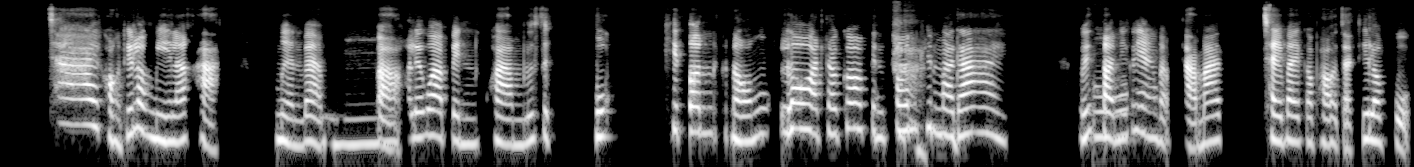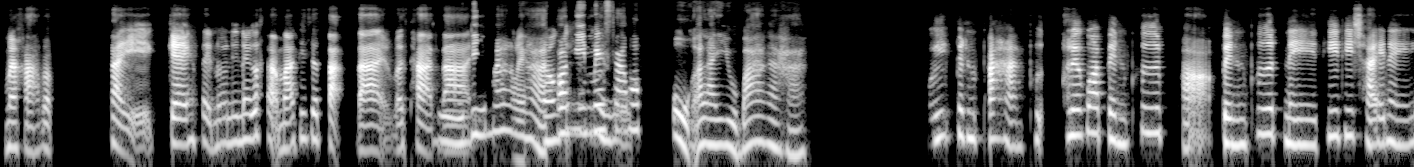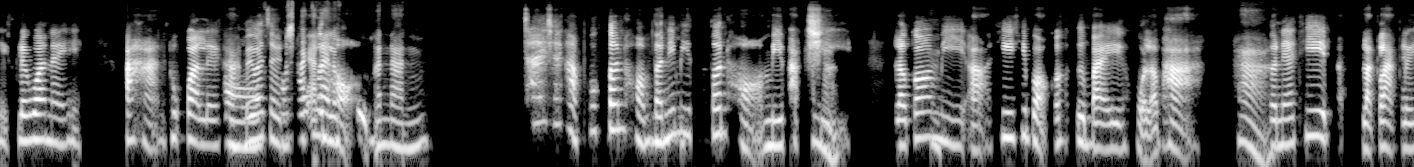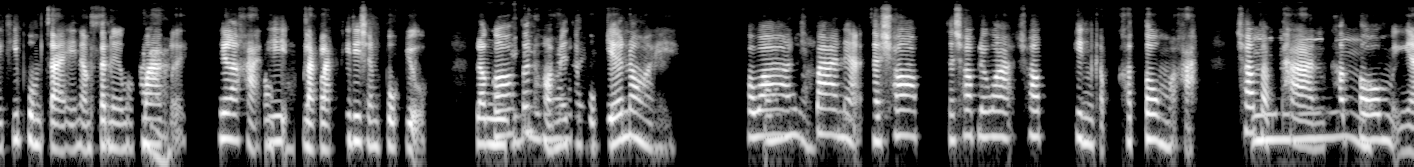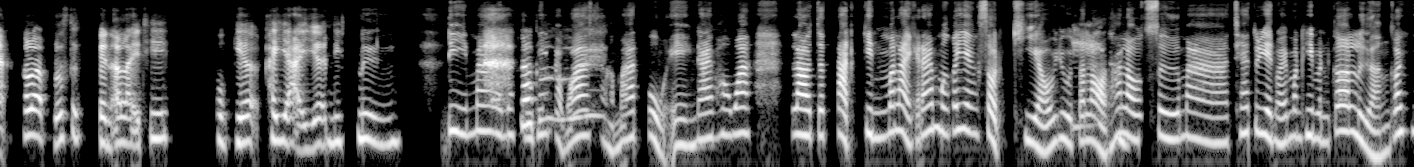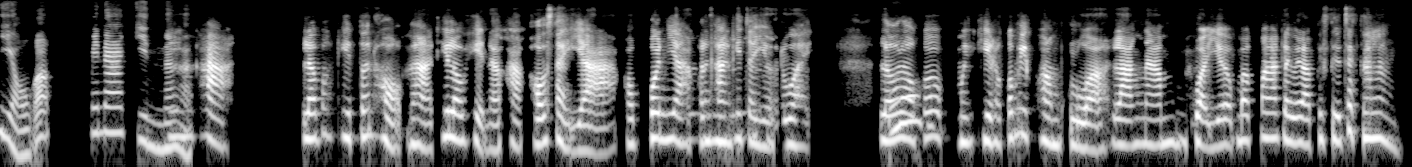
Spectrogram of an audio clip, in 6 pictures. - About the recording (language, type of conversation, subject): Thai, podcast, จะทำสวนครัวเล็กๆ บนระเบียงให้ปลูกแล้วเวิร์กต้องเริ่มยังไง?
- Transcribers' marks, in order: put-on voice: "แล้วก็ โอ้ย"; laughing while speaking: "จากตลาด"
